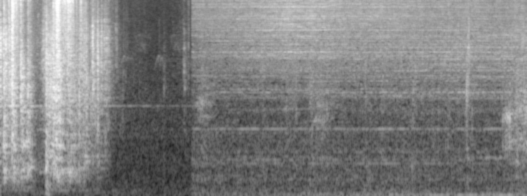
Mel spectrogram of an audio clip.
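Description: Two loud crashes with a shattering, breaking character in the first second or so, cutting off suddenly, followed by a low steady hum.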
